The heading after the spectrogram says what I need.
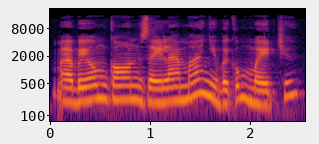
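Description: A woman's voice: fairly high pitch, a little fast, voice pushed up, natural voice. A woman reading as a stern country mother. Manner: firm, scolding.

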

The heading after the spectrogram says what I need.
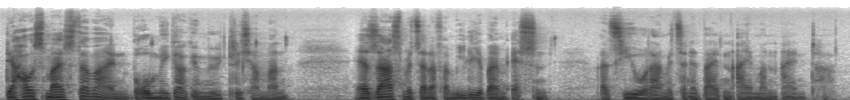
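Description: A male narrator with a very low voice reads scripted literary prose at a normal speed, telling the story of a radio play.

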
